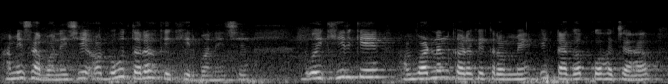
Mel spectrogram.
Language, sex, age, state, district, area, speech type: Maithili, female, 30-45, Bihar, Madhubani, rural, spontaneous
